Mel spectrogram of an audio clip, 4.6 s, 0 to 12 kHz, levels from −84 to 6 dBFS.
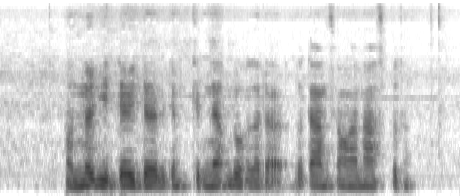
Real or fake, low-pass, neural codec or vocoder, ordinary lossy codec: real; 10.8 kHz; none; AAC, 48 kbps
